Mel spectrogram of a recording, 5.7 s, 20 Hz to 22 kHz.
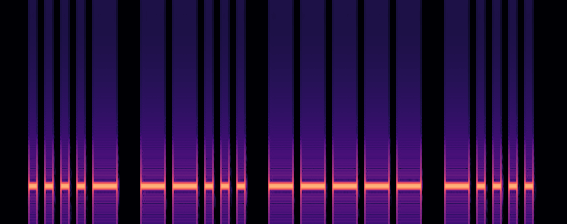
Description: Morse code, heard as a keyed tone, about 14 wpm, 700 Hz. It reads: 4706
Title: Numbers - 4-Digit 15wpm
